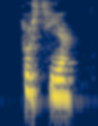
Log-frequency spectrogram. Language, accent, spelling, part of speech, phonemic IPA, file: French, Canada, croustillant, adjective / verb, /kʁus.ti.jɑ̃/, LL-Q150 (fra)-croustillant.wav
- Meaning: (adjective) 1. crispy, crunchy 2. suggestive, bawdy, filthy, saucy; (verb) present participle of croustiller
